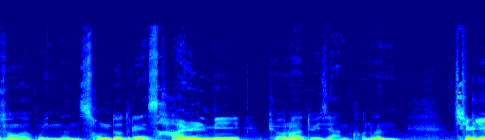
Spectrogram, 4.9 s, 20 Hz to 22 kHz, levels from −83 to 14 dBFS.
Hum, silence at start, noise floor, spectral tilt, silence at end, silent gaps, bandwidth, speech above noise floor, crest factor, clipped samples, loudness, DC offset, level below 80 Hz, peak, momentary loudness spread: none; 0 s; -58 dBFS; -7 dB/octave; 0 s; none; 18 kHz; 26 dB; 16 dB; under 0.1%; -34 LUFS; under 0.1%; -64 dBFS; -16 dBFS; 12 LU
